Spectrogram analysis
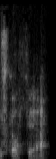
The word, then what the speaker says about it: Skopje: Is that how you pronounce it? Skopje, yeah.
